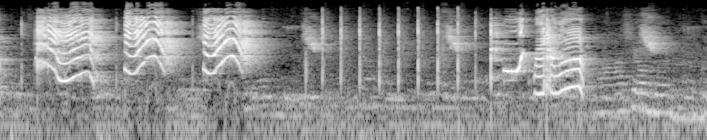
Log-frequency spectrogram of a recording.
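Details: Talking parrot indoors in a small room: three loud, harsh, rising-and-falling squawked phrases, then a run of sharp clicks, then two more hoarse, wavering phrases.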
